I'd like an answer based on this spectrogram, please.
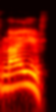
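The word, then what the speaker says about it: knife: और बी यूटी बट के एन आई एफ नाइफ एल आई एस टी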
